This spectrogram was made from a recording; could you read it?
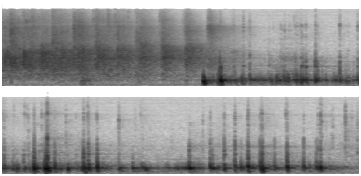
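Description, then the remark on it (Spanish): A church audience claps hands for God in a dense burst that quickly dies away, leaving scattered sharp claps over a low, steady hum. “Démosle fuerte palmas a nuestro Dios, mis amados hermanos.”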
